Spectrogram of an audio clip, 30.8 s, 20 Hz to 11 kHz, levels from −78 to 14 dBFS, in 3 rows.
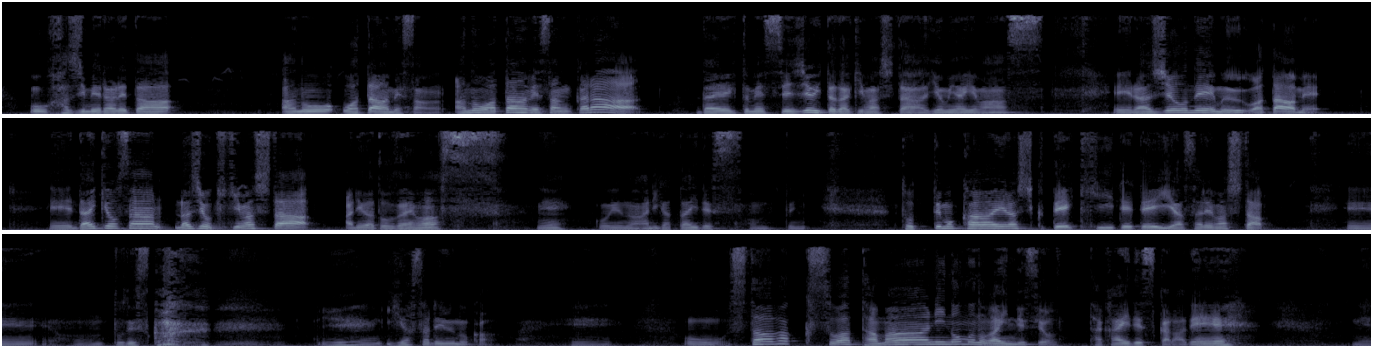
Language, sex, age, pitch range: Japanese, male, 20-39, 105-160 Hz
